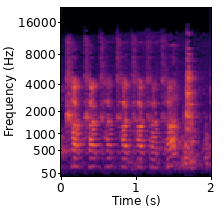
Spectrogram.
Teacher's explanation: you'll notice the back of your tongue hits the roof of your mouth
